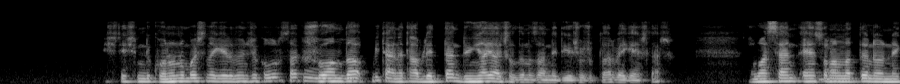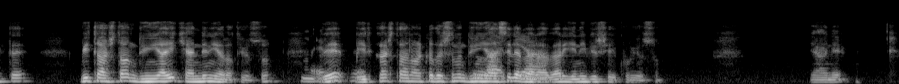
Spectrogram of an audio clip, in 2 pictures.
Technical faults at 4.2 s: none

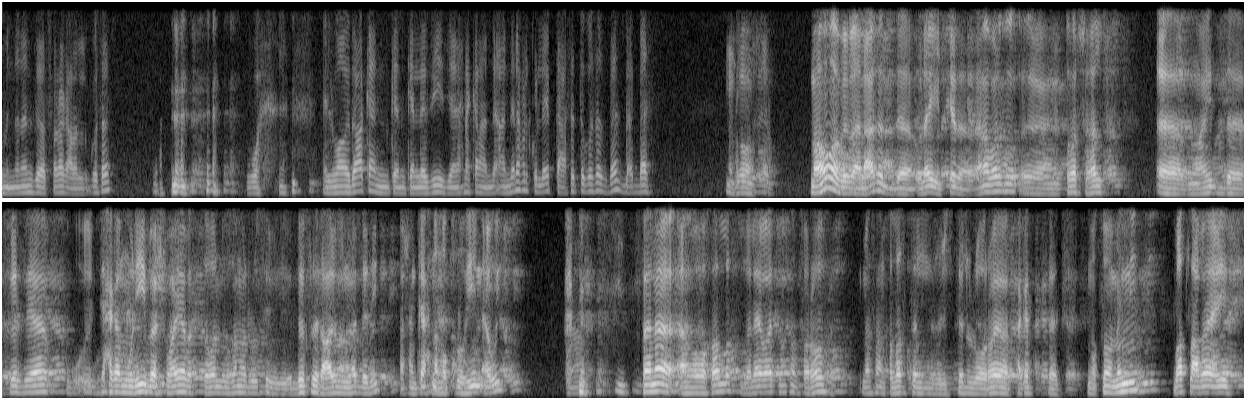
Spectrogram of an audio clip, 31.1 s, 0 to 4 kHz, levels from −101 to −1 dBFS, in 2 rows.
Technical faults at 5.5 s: echo with no canceller

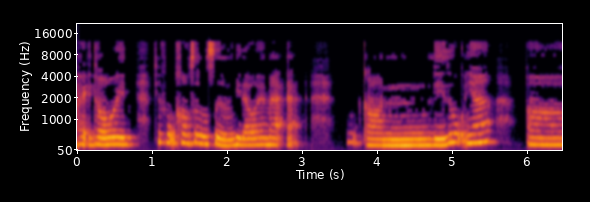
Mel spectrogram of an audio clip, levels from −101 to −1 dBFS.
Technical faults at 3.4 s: none

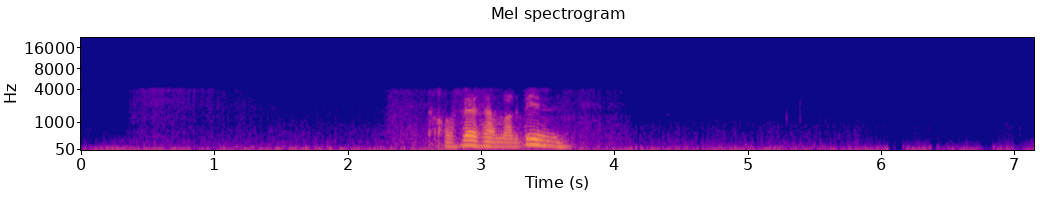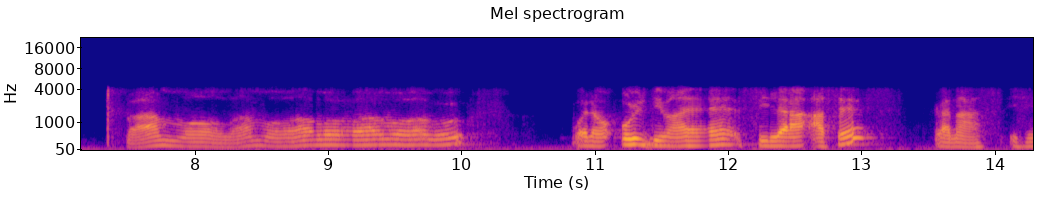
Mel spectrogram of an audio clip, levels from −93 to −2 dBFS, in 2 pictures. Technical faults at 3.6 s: Opus voice compression

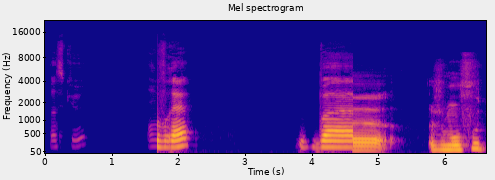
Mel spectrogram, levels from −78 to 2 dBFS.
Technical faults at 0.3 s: one channel inverted

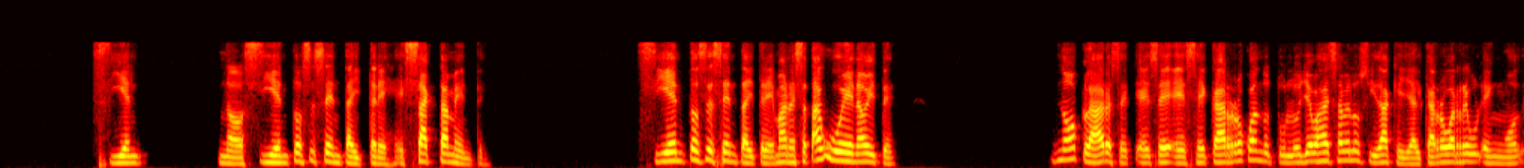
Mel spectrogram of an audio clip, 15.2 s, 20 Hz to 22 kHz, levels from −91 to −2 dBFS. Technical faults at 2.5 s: none

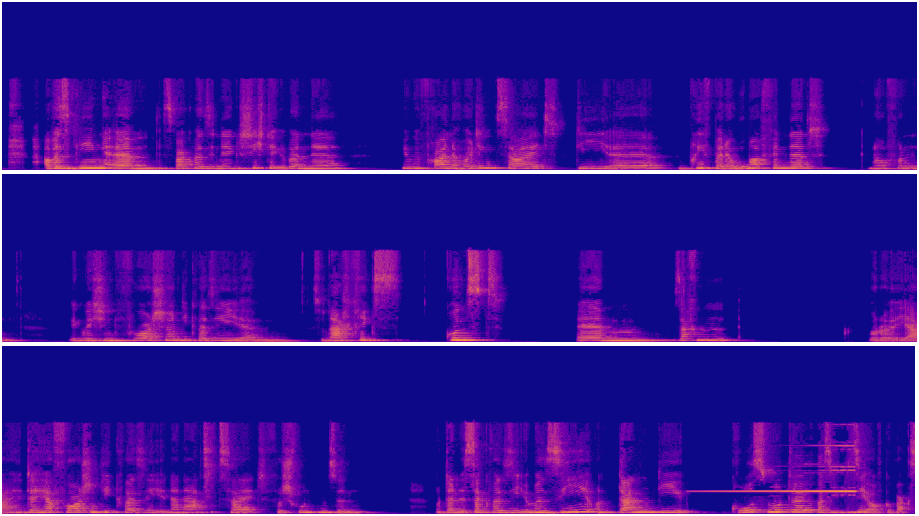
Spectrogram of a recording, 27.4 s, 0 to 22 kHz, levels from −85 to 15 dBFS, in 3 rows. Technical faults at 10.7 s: none

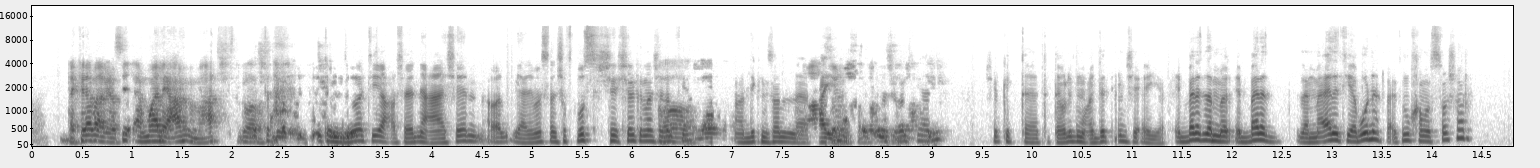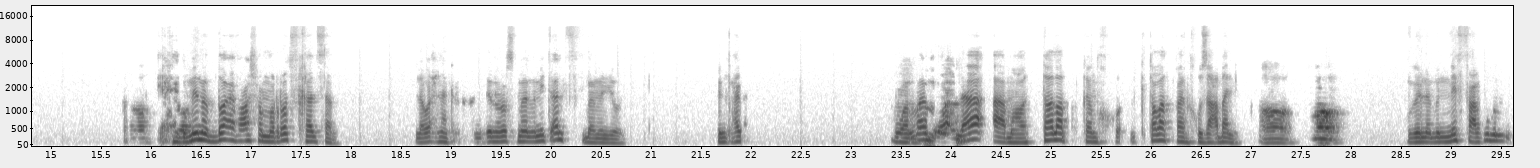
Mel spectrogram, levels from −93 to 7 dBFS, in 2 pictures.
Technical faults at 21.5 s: none

